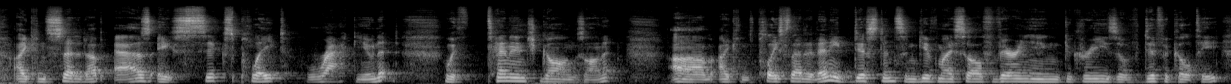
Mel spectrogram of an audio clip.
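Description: A man speaks at a fairly slow pace. His intonation stays fairly even. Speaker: product reviewer. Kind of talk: product review talk. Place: home room.

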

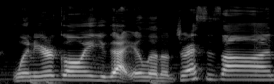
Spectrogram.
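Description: Faint background music behind a woman's moderately paced speech. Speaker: beauty vlogger. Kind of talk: casual haul review chat. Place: home room. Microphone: lapel.

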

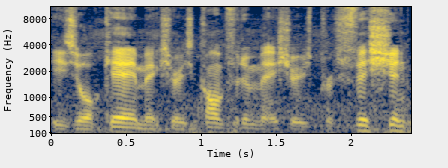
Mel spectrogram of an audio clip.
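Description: A man's voice comes through with a dry sound with no echo, along with noticeable background noise. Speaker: flight instructor vlogger. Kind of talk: casual vlog chat. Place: open country. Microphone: phone near.

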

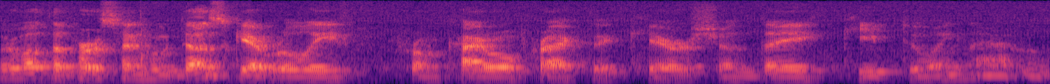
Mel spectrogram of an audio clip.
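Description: Audible room echo and light background noise surround a man speaking at a moderate pace. His pitch is fairly low, with ordinary pitch variation. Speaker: physician. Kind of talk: interview. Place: studio.

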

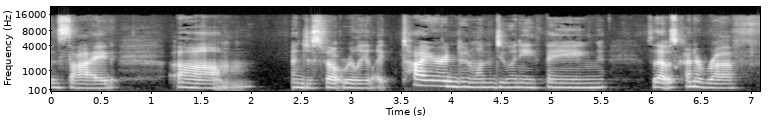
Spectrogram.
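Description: Fairly quick, flat, monotone speech from a fairly low-pitched woman against a quiet background. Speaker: travel vlogger. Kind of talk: casual vlog chat. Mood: relaxed, reflective. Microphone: phone near.

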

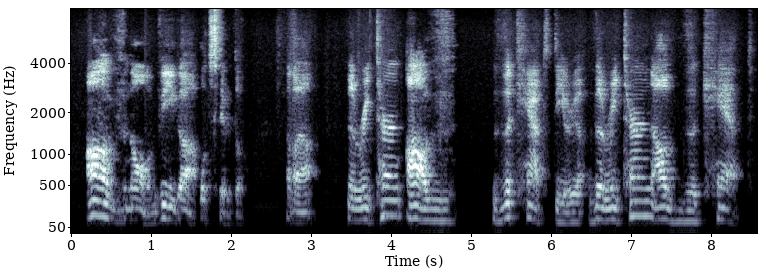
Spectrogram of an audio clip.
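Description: A somewhat breathy man at a very slow pace, with lively intonation, big swings in loudness, long, frequent pauses and audible room echo. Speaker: English learner YouTuber. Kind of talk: language-learning commentary. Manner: halting, many fillers. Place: home room.

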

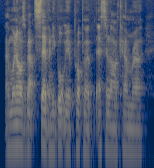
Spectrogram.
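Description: A man with a southern English accent speaks at a fairly quick pace. His very deep, low voice keeps a monotone, flat intonation. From England, Cambridge. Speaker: photographer. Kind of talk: interview.

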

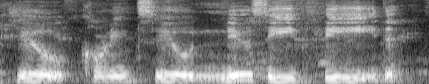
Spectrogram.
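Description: There is light background noise as a man speaks. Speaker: home vlogger on news. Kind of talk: casual news commentary. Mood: amused, mock exasperated. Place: home room. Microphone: webcam.

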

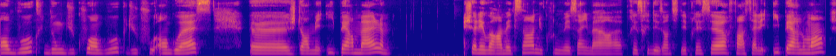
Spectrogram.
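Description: In a dry, close sound with no echo and a quiet background, a woman speaks at a medium pitch and a moderate pace with fairly even intonation. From Brittany, France. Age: 20s. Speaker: communication student. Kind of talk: personal testimony interview. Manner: halting, many hesitations.

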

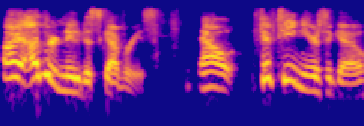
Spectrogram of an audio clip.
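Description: A man's voice with very wide pitch swings, dry with no echo, over a quiet background. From US Midwest, small-town Kansas. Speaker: professor, paleoanthropologist; professor giving a talk. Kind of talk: lecture. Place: home room.

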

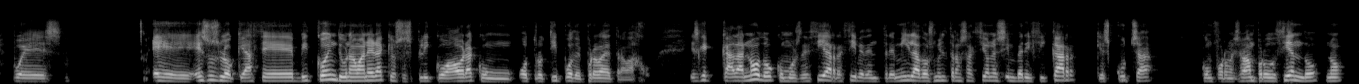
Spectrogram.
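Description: A high-pitched man at a fairly quick pace, fairly even in intonation, with a dry sound with no echo and a quiet background. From Galicia, Spain (Santiago de Compostela); Galicia. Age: 50s. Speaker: systems administrator and bitcoin educator; bitcoin educator. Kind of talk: lecture. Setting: video call. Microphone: video call.

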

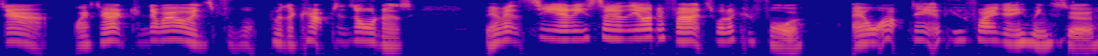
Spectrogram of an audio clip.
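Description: A female-sounding voice puts on a high-pitched character voice. The delivery moves at a fairly quick pace. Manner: stiff, military report.

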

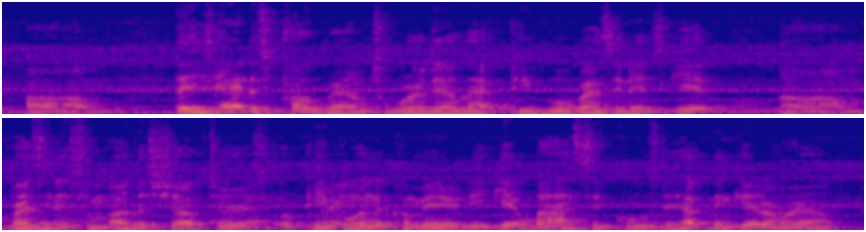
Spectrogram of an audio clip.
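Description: A man talking at a fairly quick pace, with clear music in the background. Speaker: vlogger describing a shelter resource center. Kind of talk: casual vlog chat. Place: bathroom. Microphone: phone near.

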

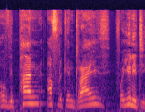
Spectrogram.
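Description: At a very slow pace, a man talks. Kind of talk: formal national address. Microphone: lapel.

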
